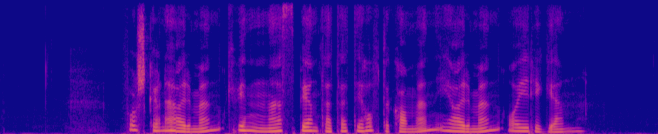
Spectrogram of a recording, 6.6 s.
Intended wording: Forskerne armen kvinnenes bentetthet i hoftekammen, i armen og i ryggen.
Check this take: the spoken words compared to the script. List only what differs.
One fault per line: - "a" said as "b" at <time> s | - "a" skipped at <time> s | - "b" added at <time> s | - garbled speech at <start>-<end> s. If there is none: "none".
none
